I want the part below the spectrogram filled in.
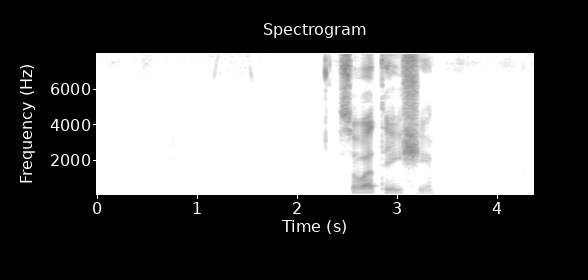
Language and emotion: Russian, neutral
